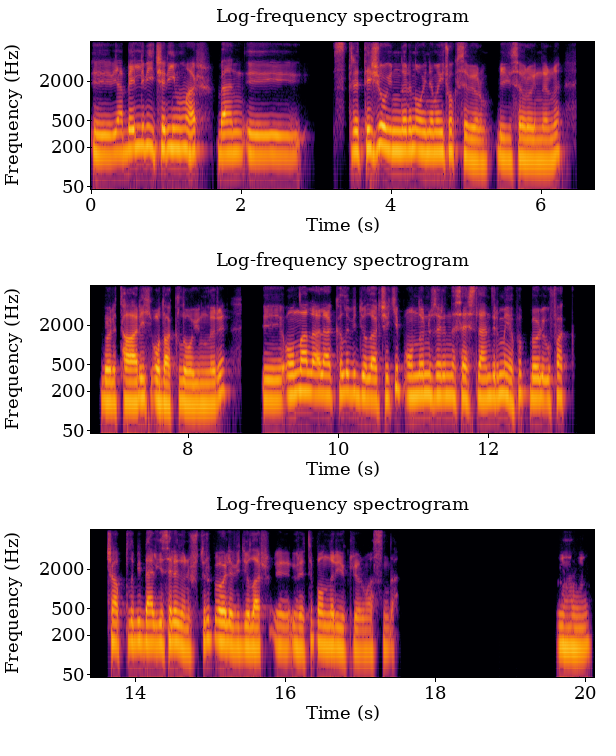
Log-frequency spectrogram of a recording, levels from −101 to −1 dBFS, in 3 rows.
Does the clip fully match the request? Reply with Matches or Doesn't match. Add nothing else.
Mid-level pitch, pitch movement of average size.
Matches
